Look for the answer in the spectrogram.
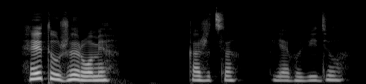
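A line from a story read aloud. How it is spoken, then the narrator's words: Quiet statement. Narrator (Russian): тихо сообщила я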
